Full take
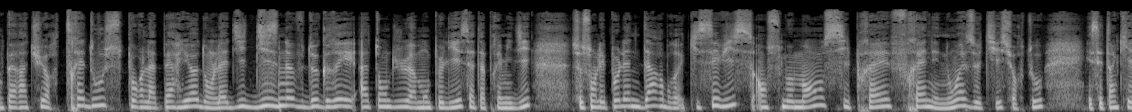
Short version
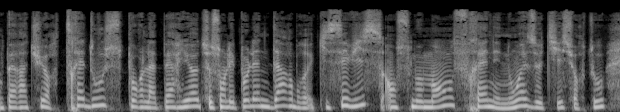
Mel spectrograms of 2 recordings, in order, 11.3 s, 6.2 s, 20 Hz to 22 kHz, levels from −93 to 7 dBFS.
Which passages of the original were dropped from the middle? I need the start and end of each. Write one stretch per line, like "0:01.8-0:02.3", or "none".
0:02.0-0:05.7
0:08.2-0:08.9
